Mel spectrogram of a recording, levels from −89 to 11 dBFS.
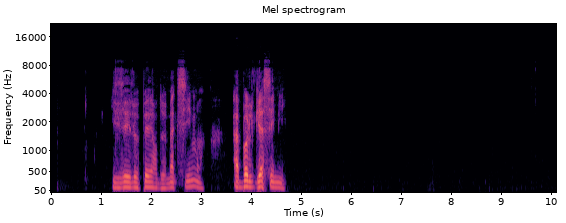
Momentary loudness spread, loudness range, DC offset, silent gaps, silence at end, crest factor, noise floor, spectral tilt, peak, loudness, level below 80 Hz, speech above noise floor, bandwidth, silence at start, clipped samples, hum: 15 LU; 5 LU; under 0.1%; none; 5.45 s; 24 dB; -82 dBFS; -5 dB/octave; -4 dBFS; -23 LUFS; -60 dBFS; 60 dB; 9.4 kHz; 1.25 s; under 0.1%; none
